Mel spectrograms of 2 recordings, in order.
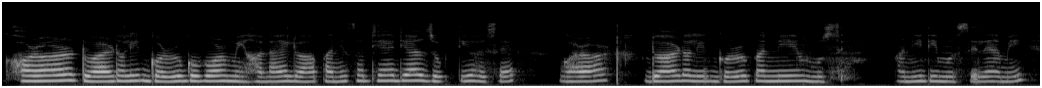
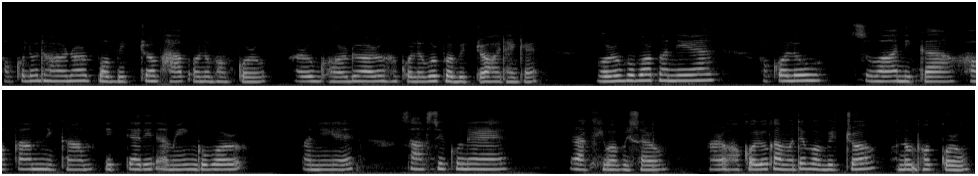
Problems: background sounds at intervals, background conversations at intervals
